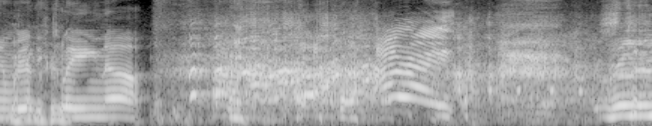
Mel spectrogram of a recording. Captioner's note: everyone laughing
